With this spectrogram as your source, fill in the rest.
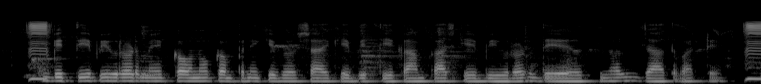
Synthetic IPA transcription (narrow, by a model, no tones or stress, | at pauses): bɪt̪ijebʱiwɾəɽmẽkɔːnokə̃mpənikeʋjəwsaːjkebɪt̪ːijekaːmkaːd͡ʒkebʱiwɾəɽd̪eːləld͡ʒaːt̪ba̰ːʈḛː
